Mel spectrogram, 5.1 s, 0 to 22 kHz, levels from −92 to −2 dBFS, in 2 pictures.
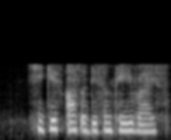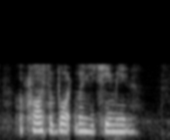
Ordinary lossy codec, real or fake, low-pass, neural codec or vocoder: AAC, 16 kbps; fake; 7.2 kHz; codec, 16 kHz, 8 kbps, FreqCodec, smaller model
